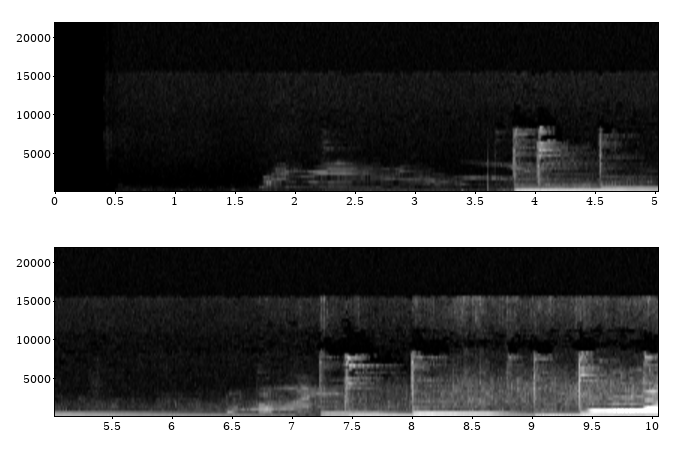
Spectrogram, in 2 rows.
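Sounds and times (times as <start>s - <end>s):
intro music with mallet notes: 3.8s - 10.0s.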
